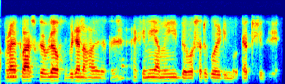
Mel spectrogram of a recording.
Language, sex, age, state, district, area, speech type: Assamese, male, 18-30, Assam, Biswanath, rural, conversation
